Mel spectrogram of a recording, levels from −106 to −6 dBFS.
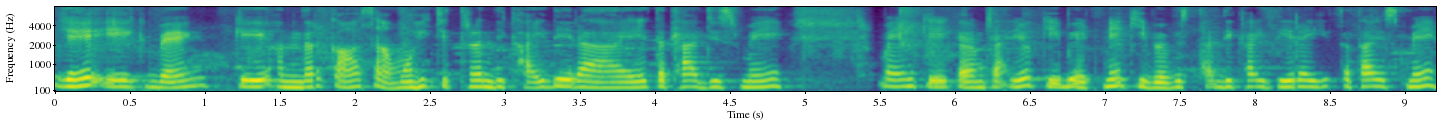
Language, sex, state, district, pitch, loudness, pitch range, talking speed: Hindi, female, Chhattisgarh, Korba, 220 Hz, -19 LUFS, 210-230 Hz, 180 wpm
